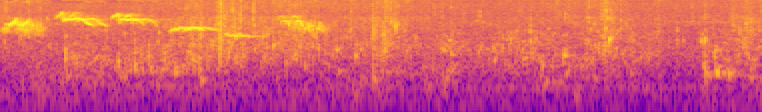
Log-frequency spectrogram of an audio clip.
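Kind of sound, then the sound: bird, birds singing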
